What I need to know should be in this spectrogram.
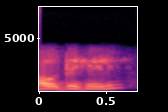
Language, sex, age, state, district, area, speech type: Kannada, female, 18-30, Karnataka, Vijayanagara, rural, conversation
